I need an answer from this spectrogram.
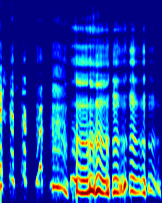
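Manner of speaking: high imitated weeping; hammed-up crying wife; mock sobbing. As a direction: run of fake hoo-hoo sobs. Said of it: "Nangis dia".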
